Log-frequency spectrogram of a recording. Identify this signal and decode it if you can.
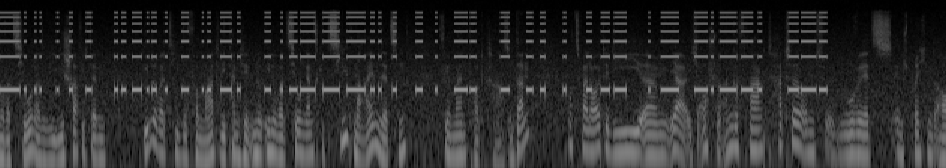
Beeps of irregular length, with speech in German. There is no code.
